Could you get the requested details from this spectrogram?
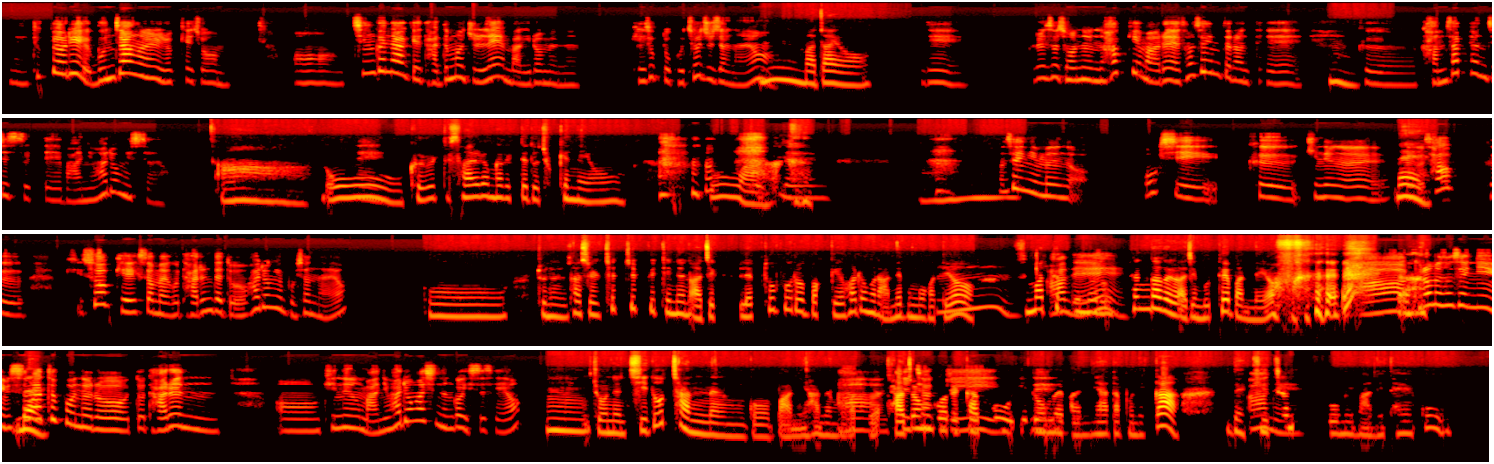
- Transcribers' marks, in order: other background noise; static; unintelligible speech; laugh; tapping; laugh; in English: "Laptop으로"; laugh; laughing while speaking: "아"; distorted speech
- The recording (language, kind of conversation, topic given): Korean, unstructured, 요즘 가장 좋아하는 스마트폰 기능은 무엇인가요?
